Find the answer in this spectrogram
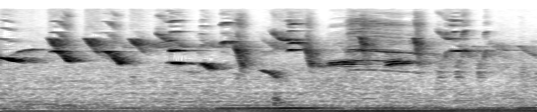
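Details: Chopi blackbird (Gnorimopsar chopi), a bird native to Brazil, recorded singing in a cage: a rich, rapid run of clear whistled notes slurring up and down, about two or three per second, over a faint low hum.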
